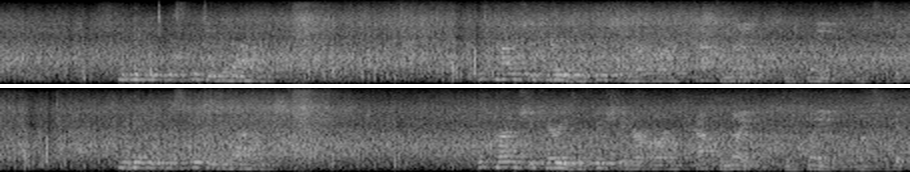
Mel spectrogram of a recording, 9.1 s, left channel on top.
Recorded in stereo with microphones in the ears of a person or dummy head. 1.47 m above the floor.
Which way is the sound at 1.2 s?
25° right (ahead or behind).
